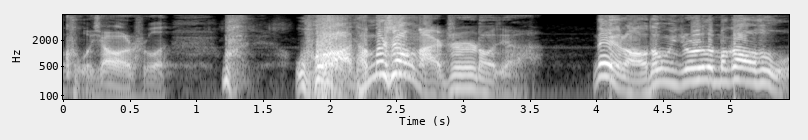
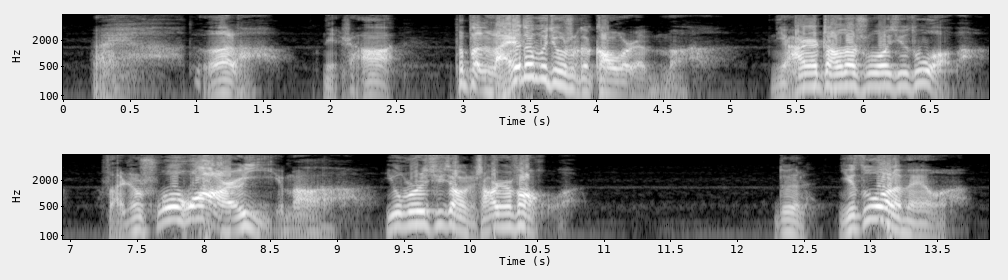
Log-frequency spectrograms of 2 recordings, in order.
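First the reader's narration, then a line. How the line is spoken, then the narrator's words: Sighing. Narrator (Chinese): 我又叹了口气说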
